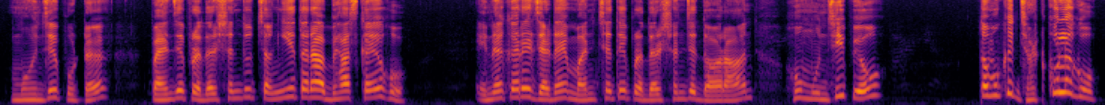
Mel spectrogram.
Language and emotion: Sindhi, surprised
